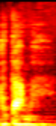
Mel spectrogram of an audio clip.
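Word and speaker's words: אֲדָמָה: 아다마. 그러니까 아다마에서 흙에서 나왔기 때문에 아담이라고. 그러니까 발음은 똑같지만 소스는 다른 거죠.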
